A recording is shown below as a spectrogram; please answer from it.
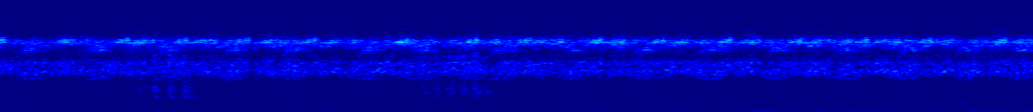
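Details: Frogs in the countryside at night during rice-planting season, giving mating calls as a continuous shrill, pulsing chorus. Two brief deeper croaks stand out near the first and second seconds.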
